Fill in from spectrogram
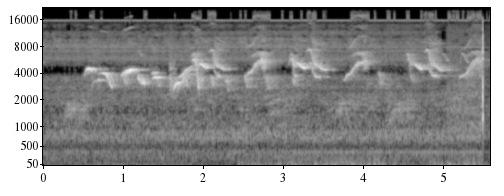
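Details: Oriental magpie-robin singing at Mormugao Harbour, Vasco da Gama: a run of clear whistled notes, some rising and some falling, strung together over steady low background hum, ending in a sharp click.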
